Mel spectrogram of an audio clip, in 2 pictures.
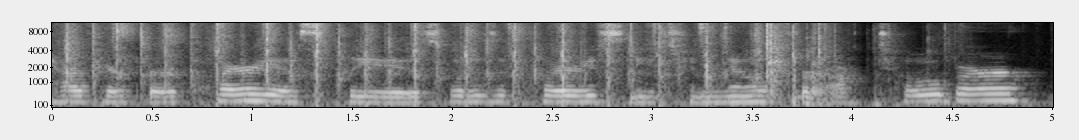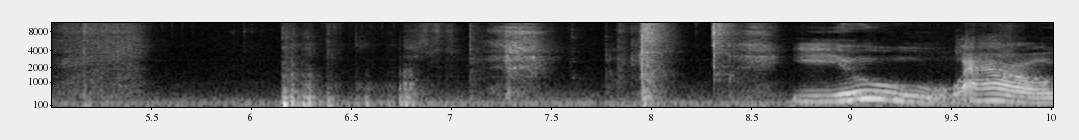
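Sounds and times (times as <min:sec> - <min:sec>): cards clicking on table: 0:00.0 - 0:04.5
cards rustling: 0:00.0 - 0:04.6.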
